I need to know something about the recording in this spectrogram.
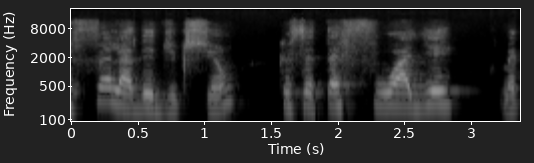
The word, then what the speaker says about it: foyer: yo vivo, dans une faudrière, qu'est-ce que ça peut bien être faudrière? Finalement, j'ai fait la déduction que c'était foyer, mais comme ça s'écrit F-O-Y-E-R, elle a prononcé à l'espagnol faudrière, et alors là, vraiment, j'aurais jamais compris.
